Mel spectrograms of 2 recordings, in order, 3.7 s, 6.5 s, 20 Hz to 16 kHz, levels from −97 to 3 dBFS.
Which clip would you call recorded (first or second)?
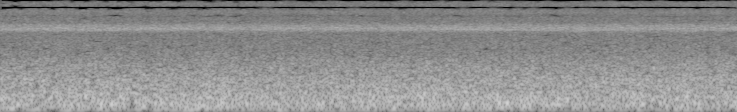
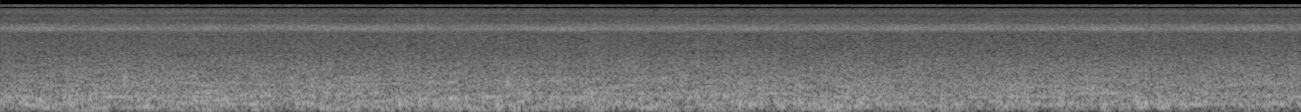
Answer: first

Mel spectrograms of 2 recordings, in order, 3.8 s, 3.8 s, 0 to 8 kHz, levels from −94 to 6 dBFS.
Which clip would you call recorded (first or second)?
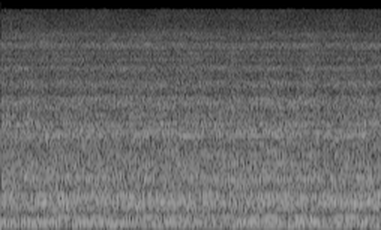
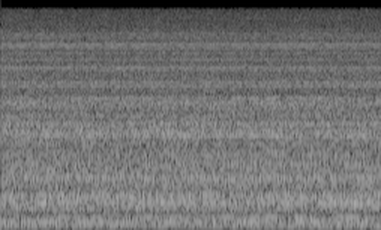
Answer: second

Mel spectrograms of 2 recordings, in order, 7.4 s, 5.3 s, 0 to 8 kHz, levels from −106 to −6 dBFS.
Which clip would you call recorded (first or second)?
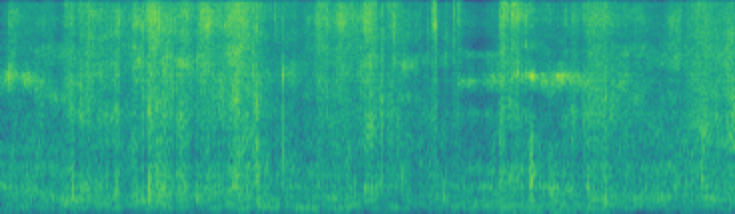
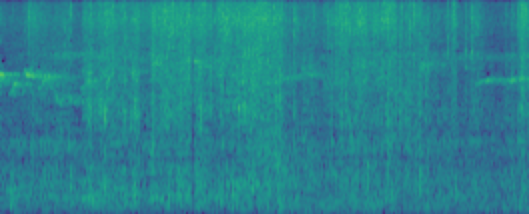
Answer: second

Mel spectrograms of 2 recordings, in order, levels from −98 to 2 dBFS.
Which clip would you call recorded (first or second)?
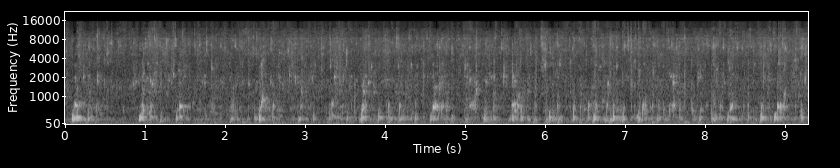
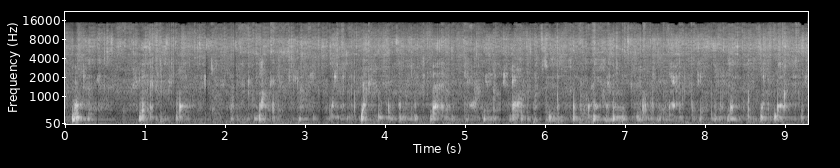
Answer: first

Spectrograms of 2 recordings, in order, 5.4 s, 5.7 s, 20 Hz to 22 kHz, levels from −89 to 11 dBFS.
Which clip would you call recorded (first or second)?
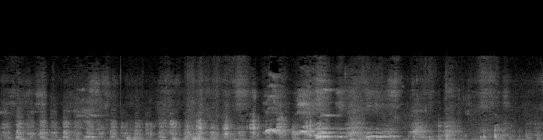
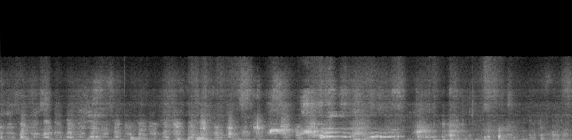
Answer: first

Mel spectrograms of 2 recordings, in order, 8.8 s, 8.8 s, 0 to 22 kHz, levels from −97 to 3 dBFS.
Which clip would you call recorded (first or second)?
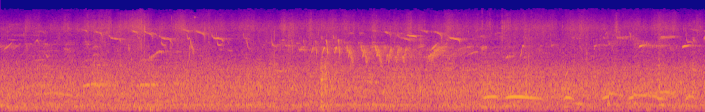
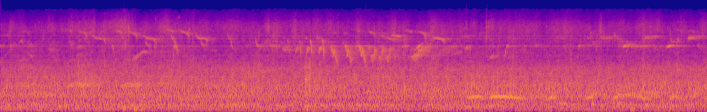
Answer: first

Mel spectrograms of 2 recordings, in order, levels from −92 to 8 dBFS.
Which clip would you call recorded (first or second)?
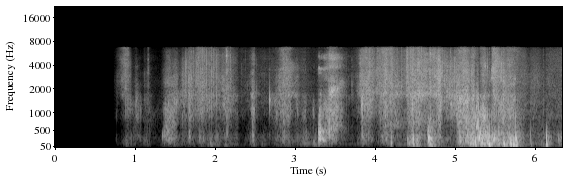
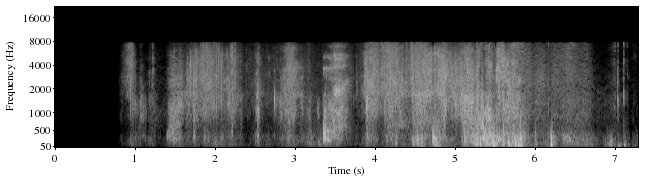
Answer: second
